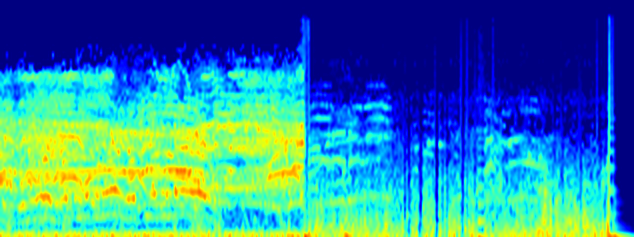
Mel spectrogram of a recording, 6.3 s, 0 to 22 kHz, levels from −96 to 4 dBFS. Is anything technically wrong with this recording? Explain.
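Yes. Repeated packet loss (robotic sound) occurs from 4.03 to 4.98 s and again from 5.52 to 6.15 s. Audio is repeatedly lost in transit, and each hole, up to 58 ms in the first stretch and 37 ms in the second, is patched by extending the preceding sound. The patches cover about a third of the first stretch and a fifth of the second, giving a choppy stutter with pieces missing. A single packet loss would leave one isolated blip rather than this rapid, clustered chain.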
